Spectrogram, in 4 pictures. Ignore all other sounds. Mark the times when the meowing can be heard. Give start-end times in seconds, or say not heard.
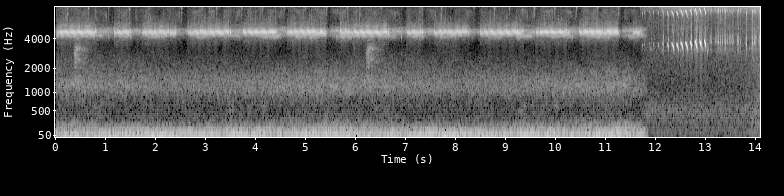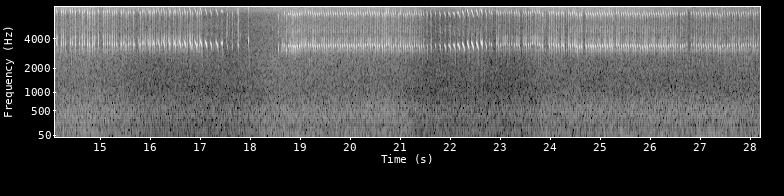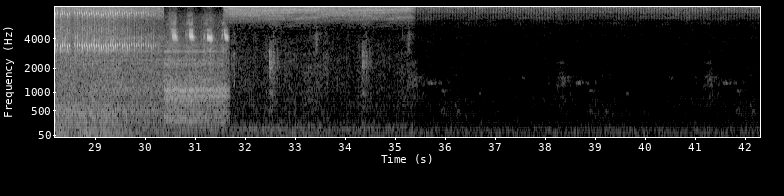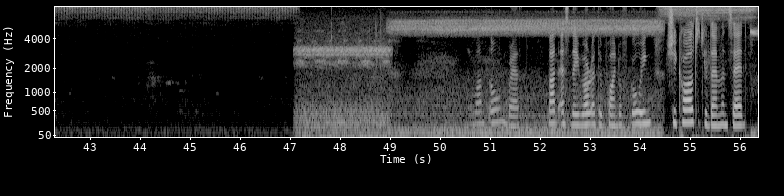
not heard.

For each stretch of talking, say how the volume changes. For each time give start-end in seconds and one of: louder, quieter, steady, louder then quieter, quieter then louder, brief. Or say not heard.
50.5-56.3 louder.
